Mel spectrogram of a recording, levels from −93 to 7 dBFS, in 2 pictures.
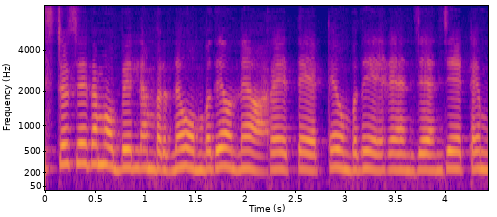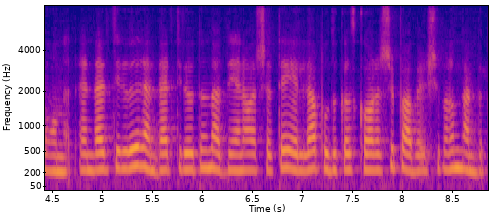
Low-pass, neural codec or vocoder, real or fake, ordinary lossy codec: none; codec, 16 kHz, 0.8 kbps, ZipCodec; fake; none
